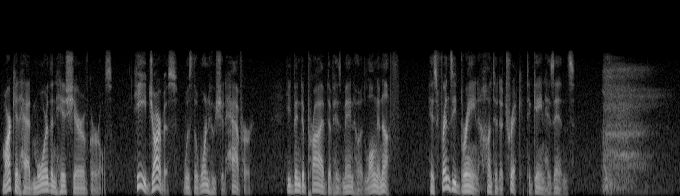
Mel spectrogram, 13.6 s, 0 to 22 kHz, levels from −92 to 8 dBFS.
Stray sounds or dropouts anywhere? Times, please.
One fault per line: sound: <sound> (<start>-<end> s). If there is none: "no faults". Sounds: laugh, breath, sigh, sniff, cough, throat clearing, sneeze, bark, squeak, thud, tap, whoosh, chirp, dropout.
sound: sigh (12.0-13.5 s)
